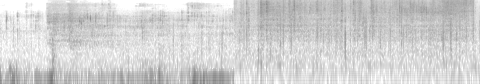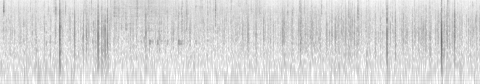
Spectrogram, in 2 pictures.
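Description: Moistened fine cornmeal sizzling in hot oil in a pan as it is stirred, with sharp crackles and pops throughout. The sizzle swells loudest from about four to seven seconds in, then settles back to a steadier fry.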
